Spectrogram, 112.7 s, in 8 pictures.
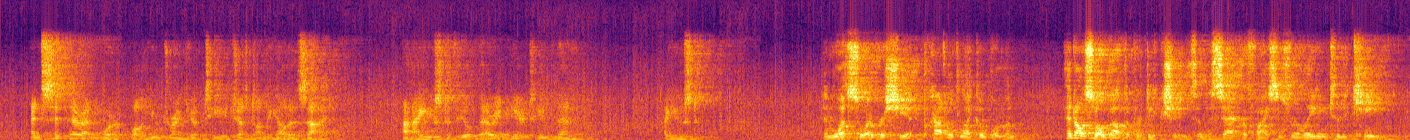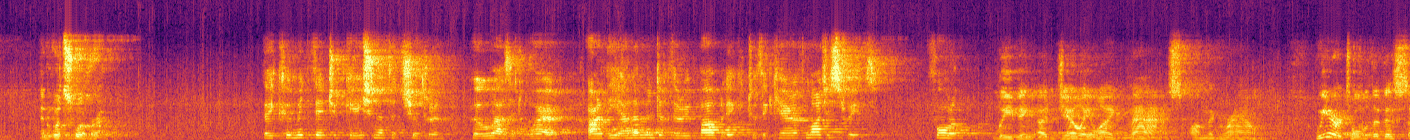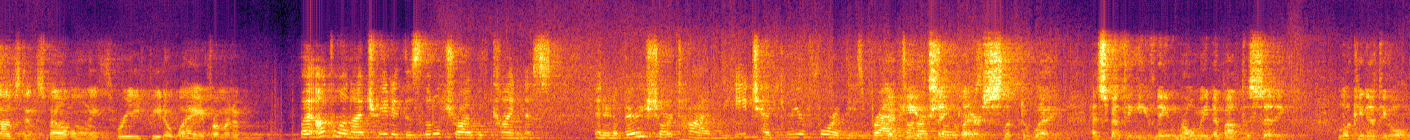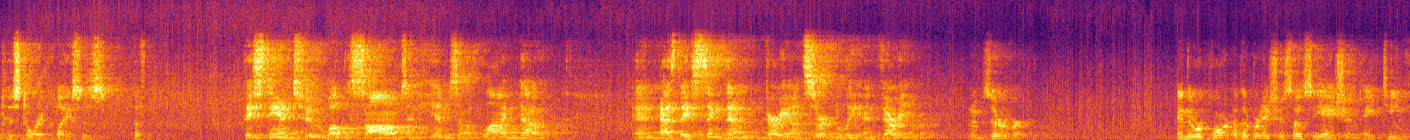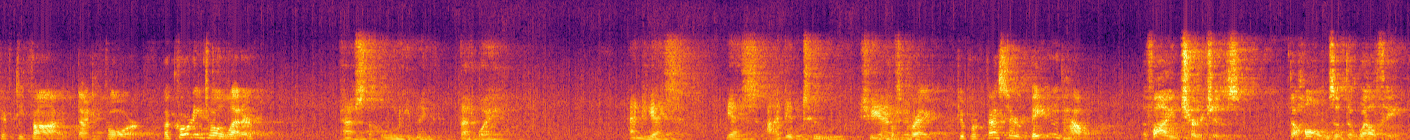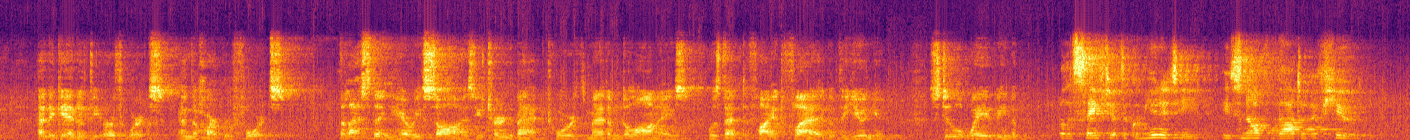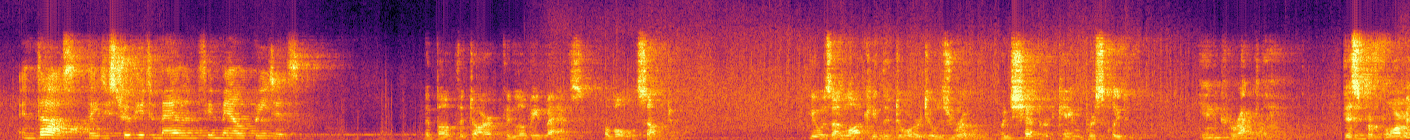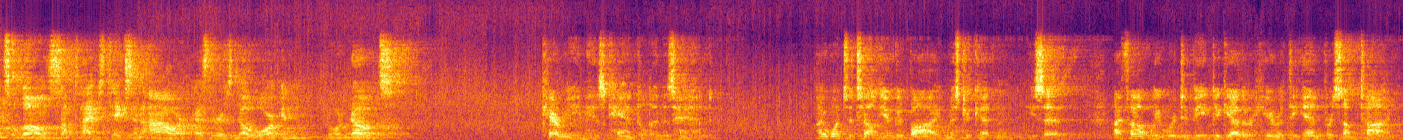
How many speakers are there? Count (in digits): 7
